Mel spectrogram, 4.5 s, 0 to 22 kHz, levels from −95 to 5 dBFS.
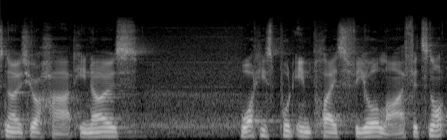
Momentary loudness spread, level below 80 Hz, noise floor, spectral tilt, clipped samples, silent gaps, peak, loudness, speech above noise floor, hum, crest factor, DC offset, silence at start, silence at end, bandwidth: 6 LU; -78 dBFS; -52 dBFS; -5 dB/octave; under 0.1%; none; -12 dBFS; -28 LUFS; 24 dB; none; 16 dB; under 0.1%; 0 s; 0 s; 12 kHz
